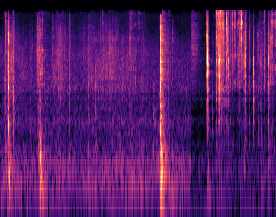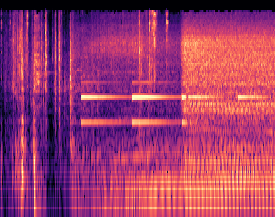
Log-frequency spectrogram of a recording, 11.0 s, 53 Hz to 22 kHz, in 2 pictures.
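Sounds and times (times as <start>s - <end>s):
high dashboard warning tone: 7.0s - 11.0s
low hum: 7.1s - 11.0s
keys jangling: 8.3s - 9.0s.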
